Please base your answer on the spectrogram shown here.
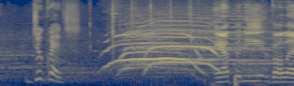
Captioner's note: audience cheers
